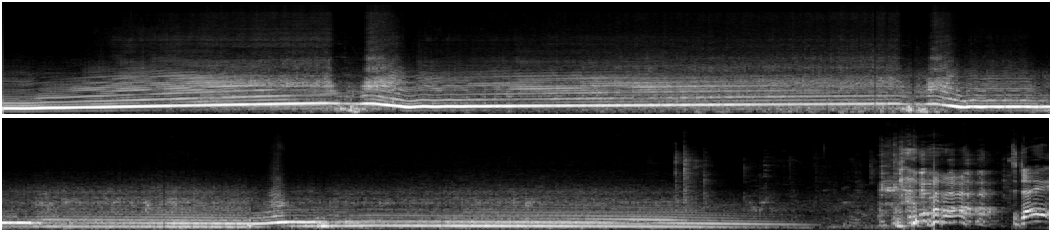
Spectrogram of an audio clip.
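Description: A car with a modified exhaust revs repeatedly outdoors, each loud rising-and-falling sweep of engine note separated by brief pauses, closing with a few short bursts.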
